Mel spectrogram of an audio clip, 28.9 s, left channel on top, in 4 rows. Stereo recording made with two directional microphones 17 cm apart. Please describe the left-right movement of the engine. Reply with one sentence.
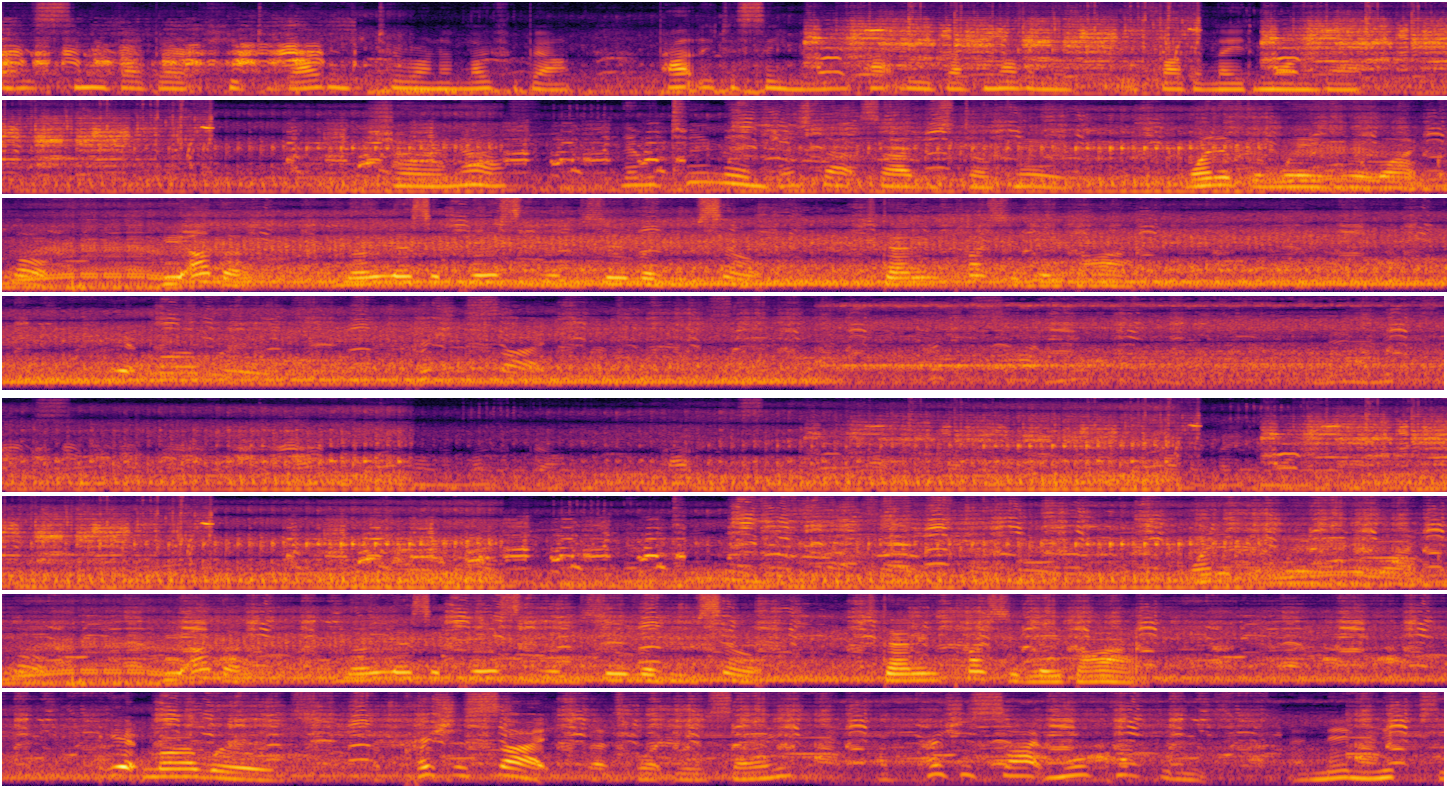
In this clip you hear the engine travel towards the left.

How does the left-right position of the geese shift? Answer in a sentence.
In this clip you hear the geese travel towards the right.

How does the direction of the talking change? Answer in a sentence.
In this clip you hear the talking move from left to right.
